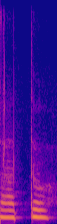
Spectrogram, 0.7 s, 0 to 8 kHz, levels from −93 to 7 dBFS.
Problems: none marked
